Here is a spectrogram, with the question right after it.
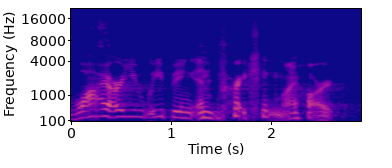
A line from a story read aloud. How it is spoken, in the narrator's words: Paul cries out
